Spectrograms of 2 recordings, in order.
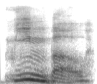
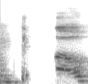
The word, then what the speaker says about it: Bimbo: and it's a big goods company called Grupo Bimbo. It's spelled like Bimbo, but it's pronounced Bimbo.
